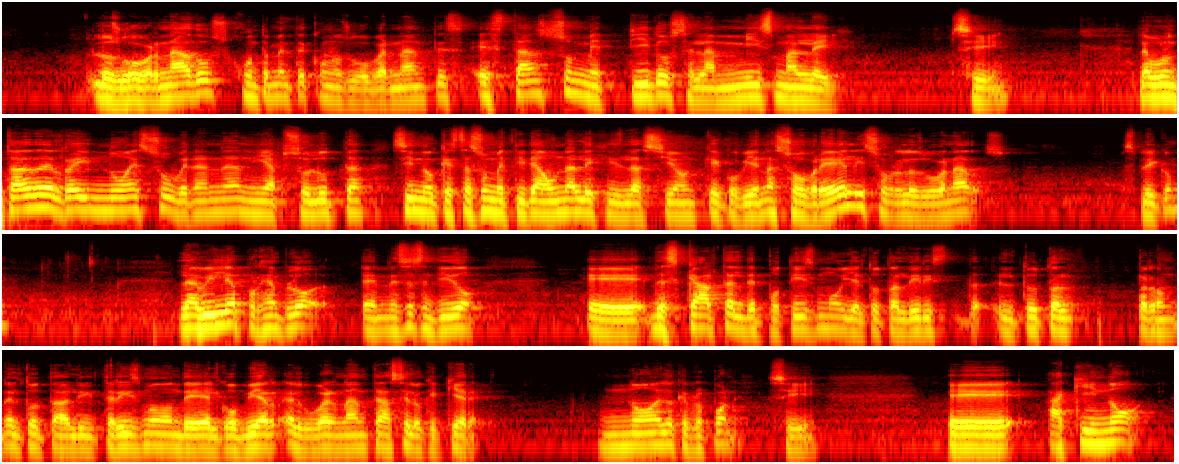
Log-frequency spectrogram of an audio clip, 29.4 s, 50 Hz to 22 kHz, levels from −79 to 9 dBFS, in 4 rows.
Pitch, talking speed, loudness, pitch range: 125 Hz, 155 wpm, -16 LUFS, 115-135 Hz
